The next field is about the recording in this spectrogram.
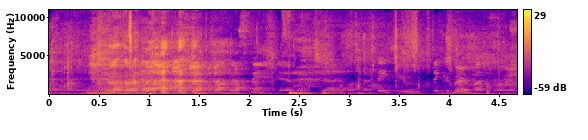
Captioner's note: laughing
